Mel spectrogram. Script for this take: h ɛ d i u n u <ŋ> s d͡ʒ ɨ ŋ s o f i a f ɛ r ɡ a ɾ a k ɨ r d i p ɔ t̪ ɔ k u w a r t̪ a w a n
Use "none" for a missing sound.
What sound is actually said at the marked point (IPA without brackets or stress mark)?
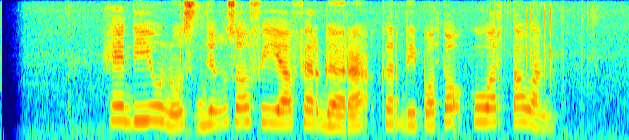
none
